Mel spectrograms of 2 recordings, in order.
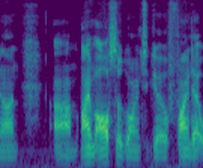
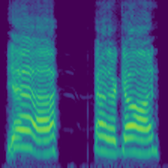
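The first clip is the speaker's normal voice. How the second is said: scared guard voice, shrill, very high and loud; 12 dB louder than usual. In a game, Rook answers at the door whether they are gone: scared guardsman voice. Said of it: "puts on his best scared guardsman voice".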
